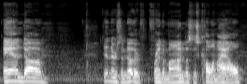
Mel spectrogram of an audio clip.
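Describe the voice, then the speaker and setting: A man's voice: mid-range voice, fairly even intonation, unhurried. A man hosting his own channel, telling rambling, nostalgic stories with lots of asides. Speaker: channel host. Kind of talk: rambling reminiscing monologue.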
